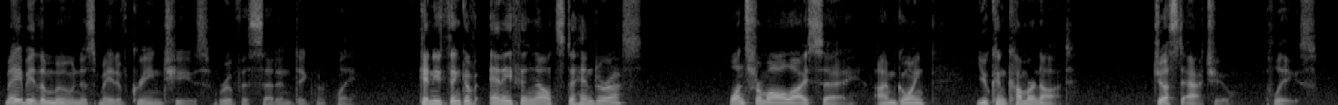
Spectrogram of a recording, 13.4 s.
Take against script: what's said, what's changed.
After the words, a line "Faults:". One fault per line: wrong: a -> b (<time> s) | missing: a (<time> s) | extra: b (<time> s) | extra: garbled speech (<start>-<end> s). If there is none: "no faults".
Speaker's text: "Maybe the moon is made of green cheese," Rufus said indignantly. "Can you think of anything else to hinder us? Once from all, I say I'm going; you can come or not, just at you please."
"Maybe the moon is made of green cheese," Rufus said indignantly. "Can you think of anything else to hinder us? Once from all, I say I'm going; you can come or not, just at you please."
Faults:
no faults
